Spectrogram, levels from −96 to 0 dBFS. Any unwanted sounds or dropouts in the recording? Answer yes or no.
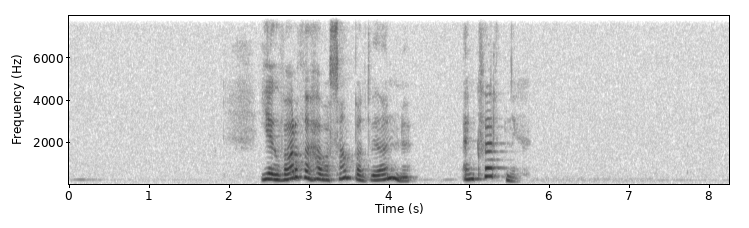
no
